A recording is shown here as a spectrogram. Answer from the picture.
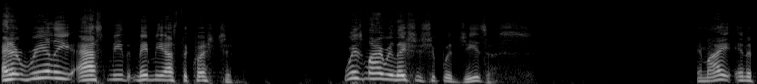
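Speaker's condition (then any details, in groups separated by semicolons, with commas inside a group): No condition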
